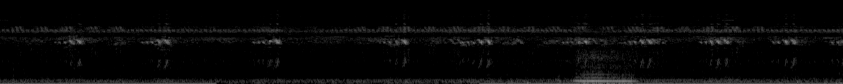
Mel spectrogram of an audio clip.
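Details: Crickets at night: short high chirps repeat about once a second over a steady faint hum, with a brief low thump near the six-second mark.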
